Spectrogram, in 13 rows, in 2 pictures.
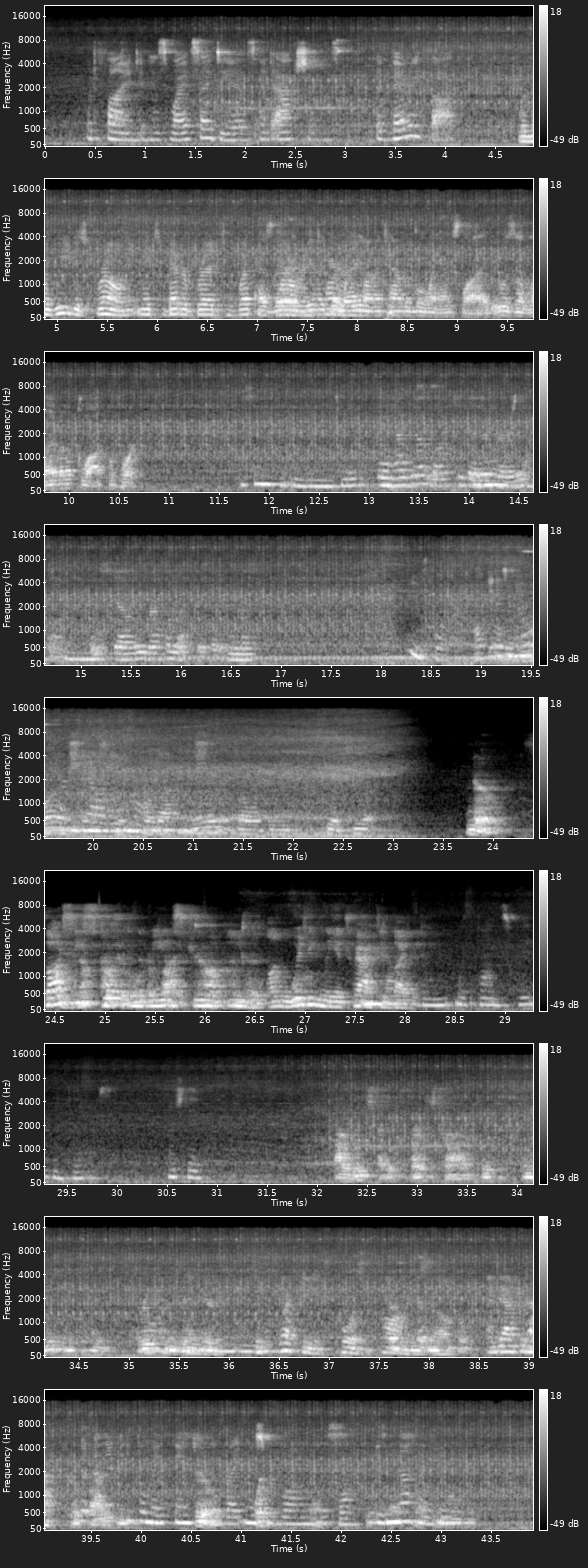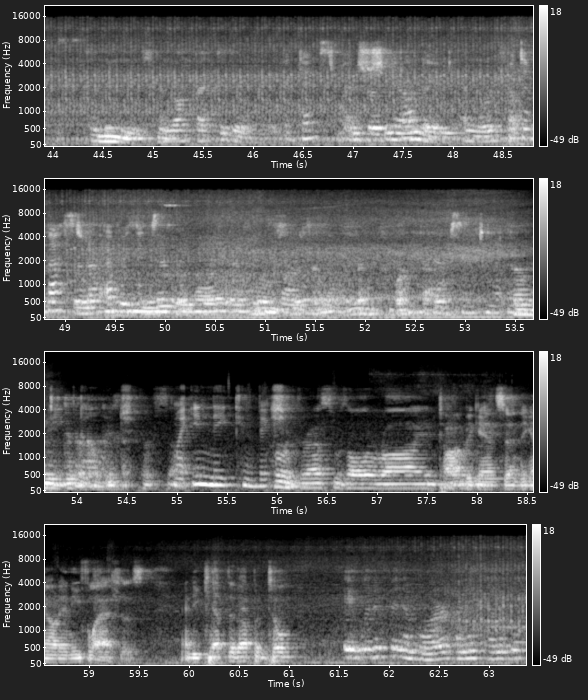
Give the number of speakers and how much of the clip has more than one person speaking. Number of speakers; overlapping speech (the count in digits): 9, about 44%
